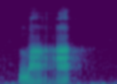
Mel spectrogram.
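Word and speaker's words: 馬: writing is like this it's called horse the pronunciation is ma if you have learned a little bit manding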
